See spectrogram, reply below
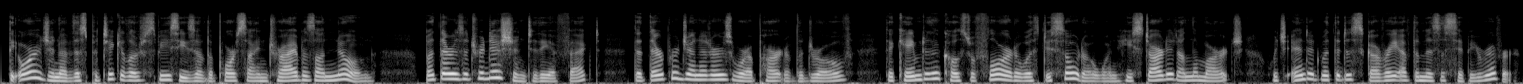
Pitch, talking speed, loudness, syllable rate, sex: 190 Hz, 215 wpm, -18 LUFS, 6.3 syllables/s, female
